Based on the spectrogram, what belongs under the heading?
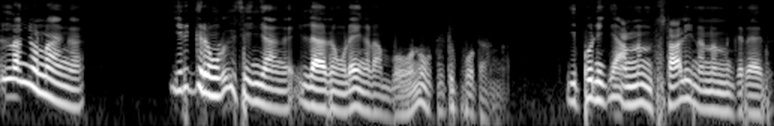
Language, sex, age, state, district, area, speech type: Tamil, male, 60+, Tamil Nadu, Tiruvannamalai, rural, spontaneous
